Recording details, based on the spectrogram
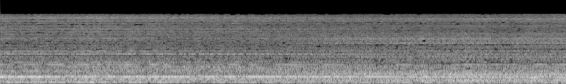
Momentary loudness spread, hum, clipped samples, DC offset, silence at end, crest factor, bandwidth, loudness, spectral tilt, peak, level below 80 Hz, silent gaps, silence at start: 1 LU; none; under 0.1%; 0.3%; 0 s; 14 dB; 11.5 kHz; -14 LUFS; -4 dB/octave; -2 dBFS; -38 dBFS; none; 0 s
